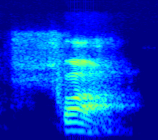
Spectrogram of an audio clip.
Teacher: ujung dua gigi seri atas bertemu bibir bawah bagian dalam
